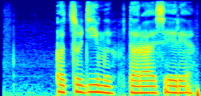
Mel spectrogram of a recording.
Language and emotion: Russian, neutral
